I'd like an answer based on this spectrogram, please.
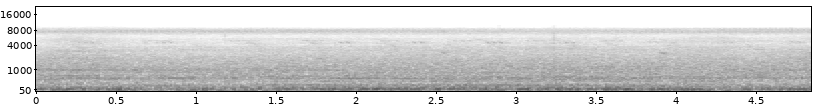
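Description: Insects chirping in the background, a short high chirp repeating steadily, over a low rumble.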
